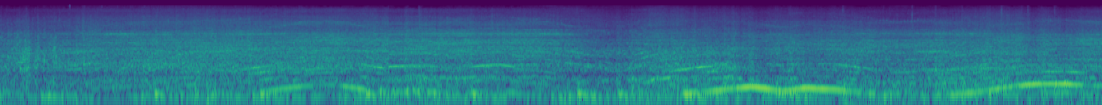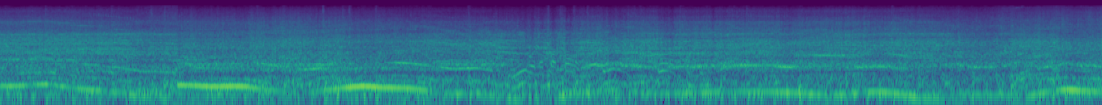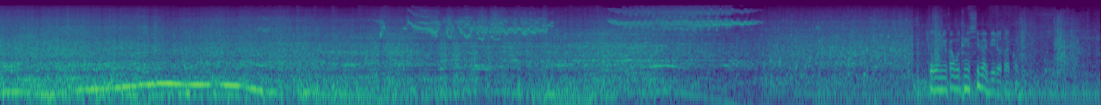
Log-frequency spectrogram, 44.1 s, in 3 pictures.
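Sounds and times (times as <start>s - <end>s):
car engine revving hard: 0.0s - 41.4s
car pushing through mud: 0.0s - 44.0s.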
